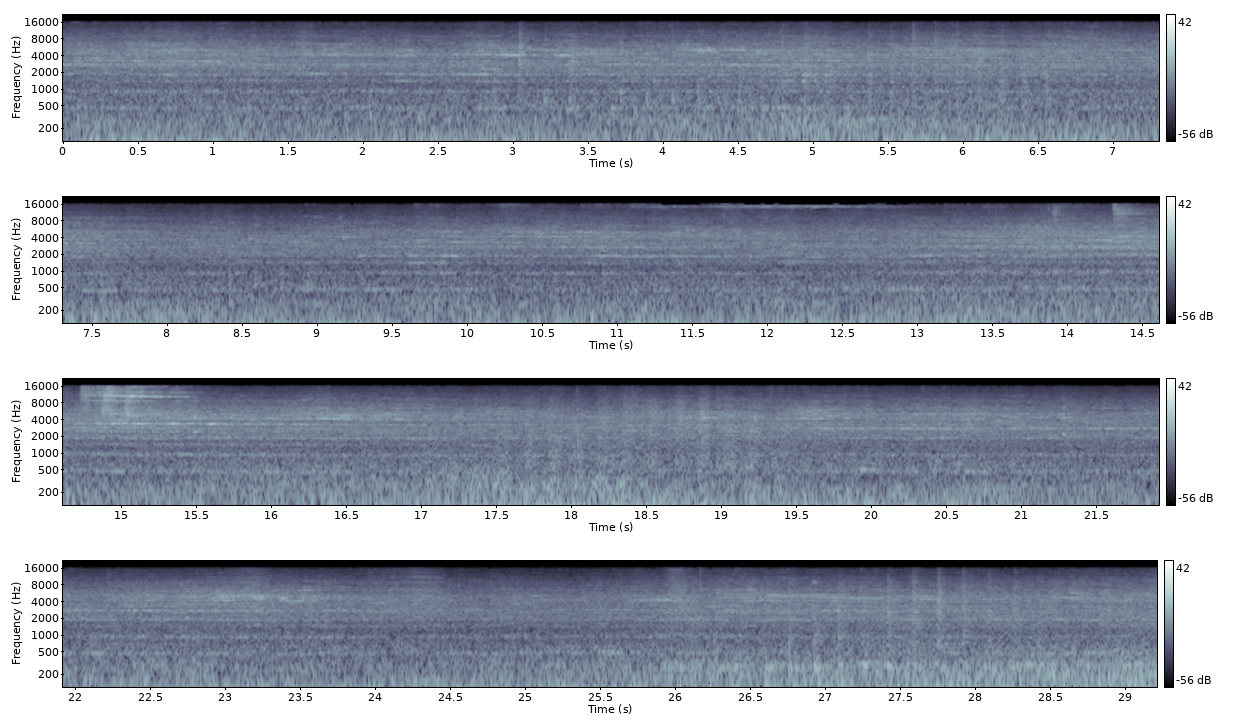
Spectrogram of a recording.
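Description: Norfolk Southern double-stack intermodal freight train rolling past: a steady rumble of container cars' wheels on the rails. It grows a little louder about two-thirds of the way through and again near the end.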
